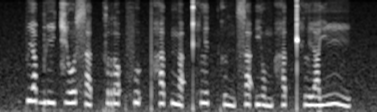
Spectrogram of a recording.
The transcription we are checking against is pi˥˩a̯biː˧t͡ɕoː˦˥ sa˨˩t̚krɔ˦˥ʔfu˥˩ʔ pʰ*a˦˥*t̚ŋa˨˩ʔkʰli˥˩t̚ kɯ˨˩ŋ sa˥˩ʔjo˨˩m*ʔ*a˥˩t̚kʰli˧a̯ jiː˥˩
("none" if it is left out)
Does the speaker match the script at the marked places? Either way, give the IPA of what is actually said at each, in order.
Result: a˦˥, h

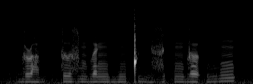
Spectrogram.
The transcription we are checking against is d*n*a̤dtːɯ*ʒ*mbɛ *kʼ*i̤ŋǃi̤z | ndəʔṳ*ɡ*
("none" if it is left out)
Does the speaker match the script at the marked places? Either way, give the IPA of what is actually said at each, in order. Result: ɹ, z, ŋ, ŋ

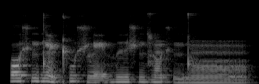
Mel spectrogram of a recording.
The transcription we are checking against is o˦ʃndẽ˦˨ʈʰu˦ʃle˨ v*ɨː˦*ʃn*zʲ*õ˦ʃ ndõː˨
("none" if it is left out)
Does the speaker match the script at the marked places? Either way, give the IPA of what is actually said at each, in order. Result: ɨː˦, z

